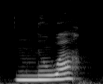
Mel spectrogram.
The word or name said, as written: Noix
